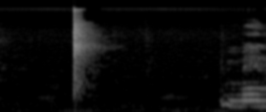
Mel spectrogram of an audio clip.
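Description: A single short, sharp click about half a second in, dying away quickly, followed by a man starting to speak near the end.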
